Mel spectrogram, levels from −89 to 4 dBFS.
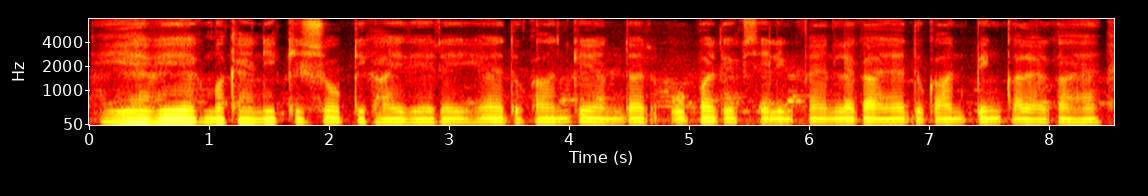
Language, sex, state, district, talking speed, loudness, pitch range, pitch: Hindi, male, Bihar, Muzaffarpur, 170 wpm, -19 LUFS, 100-105 Hz, 100 Hz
